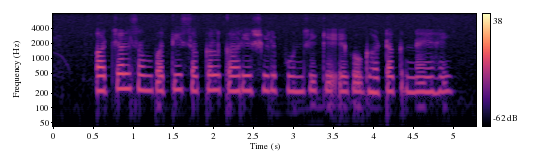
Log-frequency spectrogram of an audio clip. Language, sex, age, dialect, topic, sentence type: Magahi, female, 25-30, Southern, banking, statement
